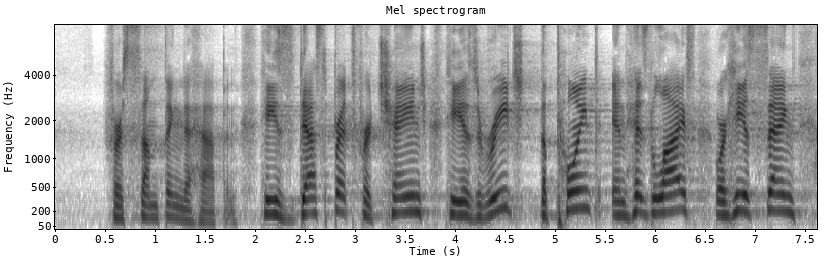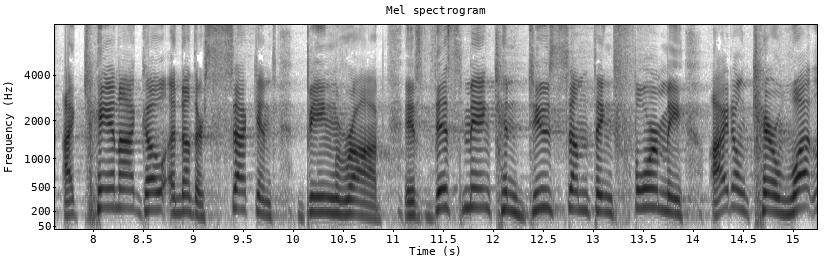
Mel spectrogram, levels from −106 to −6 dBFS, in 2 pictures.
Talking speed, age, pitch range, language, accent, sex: 155 wpm, 40-59, 145-210 Hz, English, American, male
